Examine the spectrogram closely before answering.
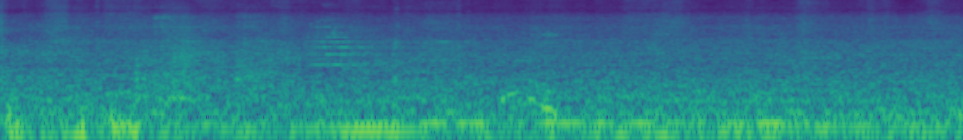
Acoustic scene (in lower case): residential area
